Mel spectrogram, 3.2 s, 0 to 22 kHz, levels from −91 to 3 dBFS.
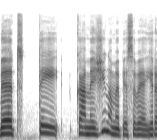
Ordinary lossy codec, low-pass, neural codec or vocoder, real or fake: AAC, 96 kbps; 14.4 kHz; none; real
